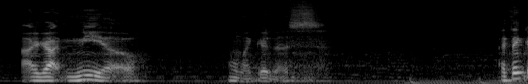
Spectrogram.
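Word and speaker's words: Nioh: It's pronounced Neo, but in English the word Neo is N-E-O rather than N-I-O-H.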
